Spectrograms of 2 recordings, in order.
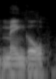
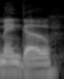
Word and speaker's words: Mangle: I meant to say Mangle. Mangle. Not mango.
